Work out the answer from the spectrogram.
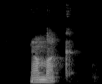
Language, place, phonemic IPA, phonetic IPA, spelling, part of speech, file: Hindi, Delhi, /nə.mək/, [nɐ.mɐk], नमक, noun, LL-Q1568 (hin)-नमक.wav
- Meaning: salt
